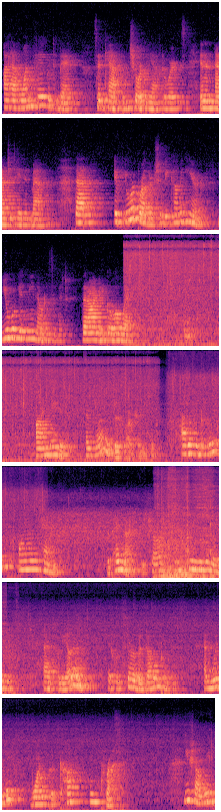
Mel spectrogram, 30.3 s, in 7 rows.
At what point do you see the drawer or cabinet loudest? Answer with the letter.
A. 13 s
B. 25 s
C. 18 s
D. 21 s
D.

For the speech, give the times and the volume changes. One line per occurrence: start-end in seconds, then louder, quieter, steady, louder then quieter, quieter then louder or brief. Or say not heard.
0.0-11.4 steady
13.7-28.5 steady
29.4-30.2 brief.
